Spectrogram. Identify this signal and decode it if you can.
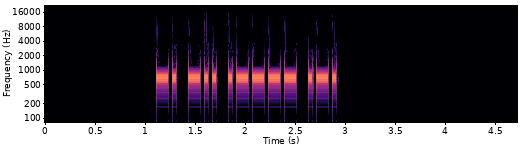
Morse code, heard as a keyed tone, about 30 wpm, 700 Hz. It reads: ND1R
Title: Call Signs Repeated 3x - 30wpm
